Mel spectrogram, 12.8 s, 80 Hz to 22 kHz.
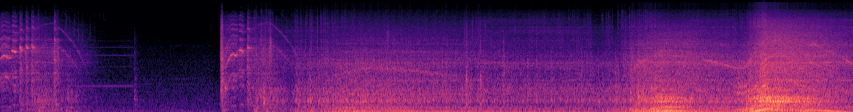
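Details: Ford GT first start after replacing fuel injectors with 5 gallons of fuel added: cranks and catches into a steady idle with two clean revs. No leaks at the fuel rail, starts normally.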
